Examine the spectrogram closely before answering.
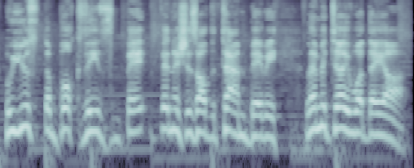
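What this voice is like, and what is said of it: Dusty Rhodes impression. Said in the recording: “Like with that accent? ... That's the American dream Dusty Rhodes. That's how he talked.”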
